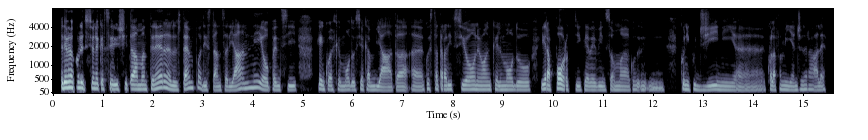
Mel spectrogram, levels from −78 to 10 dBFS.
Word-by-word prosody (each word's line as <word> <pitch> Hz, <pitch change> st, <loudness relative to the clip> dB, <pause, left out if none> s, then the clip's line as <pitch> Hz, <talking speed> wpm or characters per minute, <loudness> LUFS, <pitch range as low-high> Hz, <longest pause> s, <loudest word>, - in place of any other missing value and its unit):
Ed 190 Hz, -, +9 dB
è -, -, +13 dB
una 210 Hz, 0 st, +10 dB
connessione 195 Hz, -2 st, +4 dB
che 160 Hz, -2 st, 0 dB
sei 160 Hz, +1 st, 0 dB
riuscita 155 Hz, +1 st, +3 dB
a -, -, +4 dB
mantenere 160 Hz, +6 st, +2 dB
nel 135 Hz, -3 st, 0 dB
tempo 195 Hz, +6 st, +1 dB
a -, -, -2 dB
distanza 130 Hz, -1 st, -3 dB
di 125 Hz, +1 st, -2 dB
anni, 190 Hz, +7 st, +1 dB
o 135 Hz, -2 st, +1 dB
pensi 135 Hz, 0 st, -2 dB, 0.3 s
che 165 Hz, -, -4 dB
in 150 Hz, -, +1 dB
qualche 140 Hz, 0 st, -4 dB
modo 135 Hz, 0 st, -2 dB
sia 145 Hz, +3 st, -5 dB
cambiata, 125 Hz, -2 st, -1 dB
ehm, 125 Hz, -2 st, -4 dB
questa 165 Hz, -1 st, -4 dB
tradizione 150 Hz, 0 st, -1 dB
o 140 Hz, -, 0 dB
anche 140 Hz, +1 st, -3 dB
il 135 Hz, -, -1 dB
modo 135 Hz, -1 st, -2 dB, 0.2 s
i 165 Hz, +1 st, +3 dB
rapporti 140 Hz, -3 st, +3 dB
che 135 Hz, -, -6 dB
avevi 130 Hz, 0 st, -2 dB
insomma 130 Hz, 0 st, -4 dB
con 140 Hz, +3 st, -7 dB
uhm 70 Hz, -, -6 dB, 0.3 s
con 155 Hz, -, -1 dB
i 140 Hz, -, 0 dB
cugini 130 Hz, -1 st, -2 dB
e -, -, -7 dB
con 145 Hz, -, -3 dB
la 130 Hz, -, +2 dB
famiglia 135 Hz, -3 st, -3 dB
in 130 Hz, -, -3 dB
generale? 145 Hz, -2 st, -5 dB
135 Hz, 175 wpm, -22 LUFS, 130-155 Hz, 0.3 s, è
